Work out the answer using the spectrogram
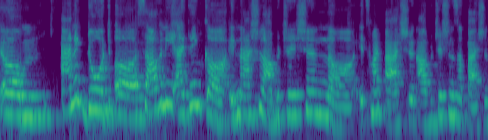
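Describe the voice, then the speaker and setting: A woman's voice: mid-range voice, fairly bright tone, poor audio. A woman speaking on an online panel, nasal from a cough, earnest and full of "uh" fillers. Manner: earnest, filler-heavy, deliberate. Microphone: video call.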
